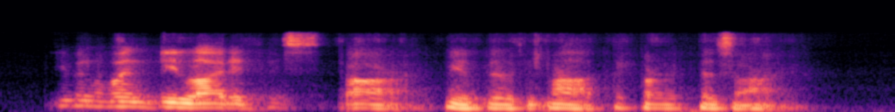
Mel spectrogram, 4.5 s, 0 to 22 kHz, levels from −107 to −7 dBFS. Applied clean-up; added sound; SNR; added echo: neural mask model DeepFilterNet 3.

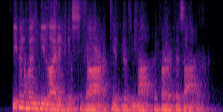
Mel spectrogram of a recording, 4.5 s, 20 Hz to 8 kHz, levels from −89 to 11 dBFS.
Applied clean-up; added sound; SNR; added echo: neural separator model SepFormer DNS4.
